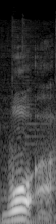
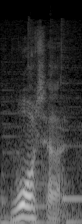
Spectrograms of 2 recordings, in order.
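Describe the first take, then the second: First: The T is a stop in the throat. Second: The T is crisp, tongue behind the teeth. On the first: It can sound uneducated. "Glottal tea" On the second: It sounds very posh and upper class. "a very posh T"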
